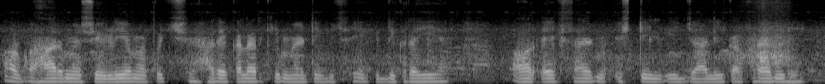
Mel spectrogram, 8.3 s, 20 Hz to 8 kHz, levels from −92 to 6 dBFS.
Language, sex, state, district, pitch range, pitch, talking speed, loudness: Hindi, male, Uttar Pradesh, Jalaun, 115-120 Hz, 120 Hz, 180 wpm, -34 LUFS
